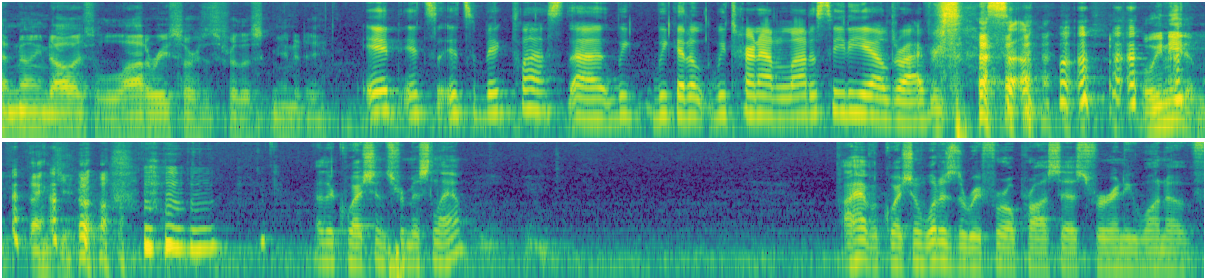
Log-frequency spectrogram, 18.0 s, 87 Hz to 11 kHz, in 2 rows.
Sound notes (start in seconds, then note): 10.5 laughter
